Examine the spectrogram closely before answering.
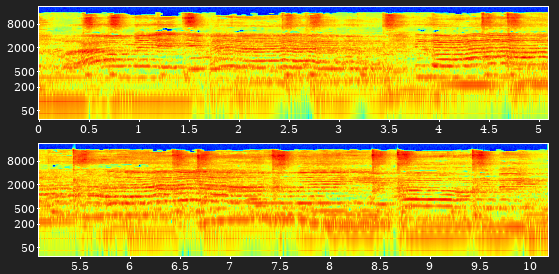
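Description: A woman singing into a microphone over karaoke backing music, amplified through PA speakers, with steady bass and a regular drum beat under her held, gliding notes.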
